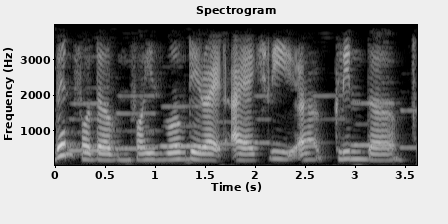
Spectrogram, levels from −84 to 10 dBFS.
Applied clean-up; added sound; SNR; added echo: classical method log-MMSE.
